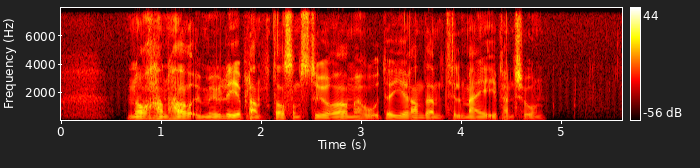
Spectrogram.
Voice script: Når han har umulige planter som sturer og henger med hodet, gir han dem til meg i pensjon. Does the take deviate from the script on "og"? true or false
true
